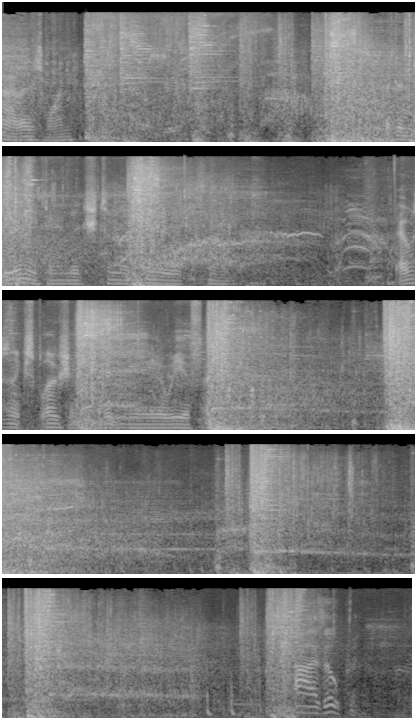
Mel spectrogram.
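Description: Heavy weapon blows land with sharp, booming impacts.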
